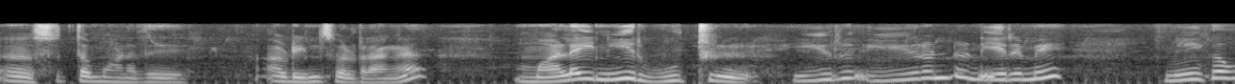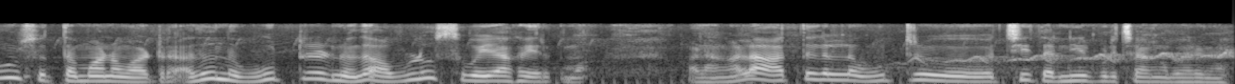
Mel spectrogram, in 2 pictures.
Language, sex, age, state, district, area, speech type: Tamil, female, 30-45, Tamil Nadu, Tiruvarur, rural, spontaneous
